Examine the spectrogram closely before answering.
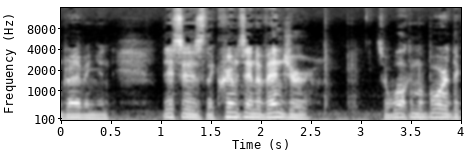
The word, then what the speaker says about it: Krymson: and the a so i call it crimson avenger spelled with a k uh the reason i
